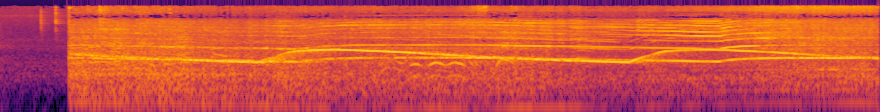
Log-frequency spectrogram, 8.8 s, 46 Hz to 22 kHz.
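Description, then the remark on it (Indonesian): A loud fire truck siren wails continuously, its pitch sweeping up and down in long cycles, with rumbling engine and traffic noise underneath, as fire engines are deployed to the fire at Suzuya Mall, a shopping centre in Banda Aceh. “Sejak dini hari tadi, 21 armada pemadam kebakaran dikerahkan ke lokasi kejadian.”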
